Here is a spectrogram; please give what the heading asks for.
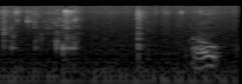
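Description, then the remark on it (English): Wine pours into a glass with a soft, steady trickle and light dripping, fairly quiet, while a voice briefly murmurs near the end. “I don't know how much to pour.”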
